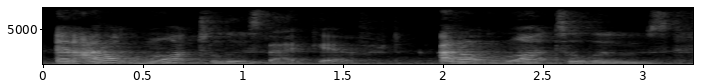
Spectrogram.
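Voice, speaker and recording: A woman records a heartfelt, reflective vlog on her phone at home. Her voice is bright and clear. The room is roomy and echoey, with a faint hum in the background. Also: on the low side, expressive, moderate pace. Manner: earnest and reflective. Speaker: vlogger. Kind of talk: candid personal vlog talk.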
